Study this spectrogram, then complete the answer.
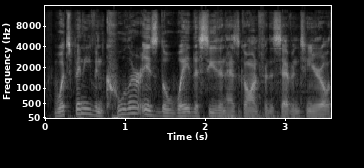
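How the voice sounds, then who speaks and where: Speaking with an American accent, a man with a fairly low pitch makes very wide pitch swings. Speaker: sports anchor and reporter. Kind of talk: human-interest news package voiceover. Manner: earnest, measured.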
